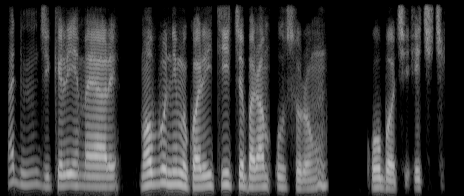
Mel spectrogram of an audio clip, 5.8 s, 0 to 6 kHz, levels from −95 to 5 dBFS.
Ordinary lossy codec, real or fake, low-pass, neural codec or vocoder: none; fake; 5.4 kHz; codec, 16 kHz in and 24 kHz out, 0.9 kbps, LongCat-Audio-Codec, four codebook decoder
